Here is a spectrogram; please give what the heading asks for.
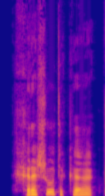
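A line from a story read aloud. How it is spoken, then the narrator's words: Muttering. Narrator (Russian): пробормотала Юля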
